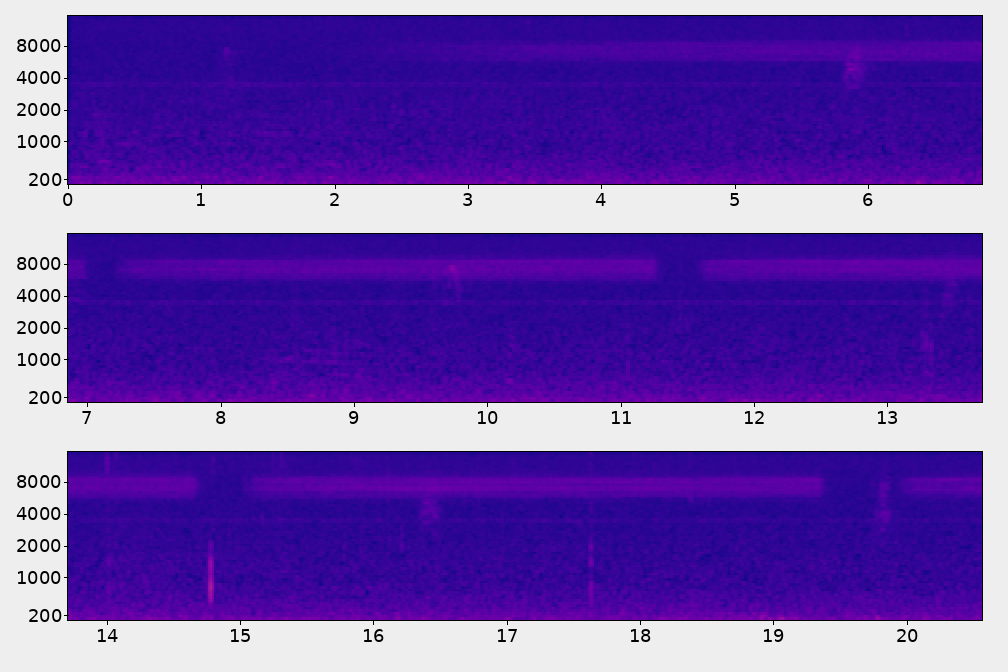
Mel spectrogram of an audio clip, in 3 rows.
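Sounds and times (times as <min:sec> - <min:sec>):
wind: 0:00.0 - 0:20.5
cicada in afternoon natural ambience: 0:03.2 - 0:20.5.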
